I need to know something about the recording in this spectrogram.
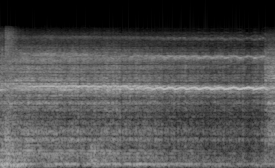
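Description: Electric guitar run through effects pedals, holding a steady high-pitched tone with a fainter higher tone above it over a low hum, after a short noisy swell dies away at the start: a sustained feedback-like drone rather than played notes.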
